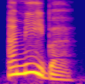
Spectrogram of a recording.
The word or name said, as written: amoeba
